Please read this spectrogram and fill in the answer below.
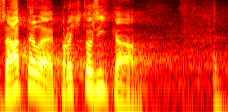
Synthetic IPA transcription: r̥aːt̪ɛlɛːpɾo̞t͡ʃt̪oriːka̰ː

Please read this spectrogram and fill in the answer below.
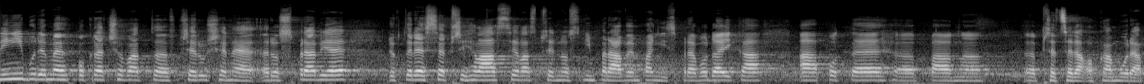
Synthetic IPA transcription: nɪɲiːbudɛmɛpo̞kɾat͡ʃo̞vat̪fpr̥ɛɾuʃɛnɛːɾo̞spɾavjɛ | do̞kt̪ɛɾɛːsɛpr̝̥ɪɦlaːsɪlaspr̥ɛdno̞st̪ɲiːmpɾaːvɛmpaɲiːspɾavo̞dajka | ʔapo̞t̪ɛːpan | pr̝̥ɛt̪sɛdaʔokamuɾa

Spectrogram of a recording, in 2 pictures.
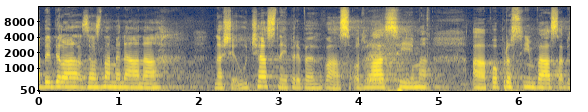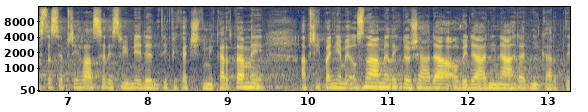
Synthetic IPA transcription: ʔabɪbɪlazaznamɛnaːna | naʃɛʔuːt͡ʃast̪nɛjpr̩vɛvaːsʔo̞̰dɦlaːsiːm | ʔapo̞pɾo̞siːmvaːsʔabɪst̪ɛsɛpr̝̥ɪɦlaːsɪlɪsviːmɪɪdɛnt̪ɪfɪkat͡ʃɲiːmɪkaɾt̪amɪ | ʔapr̝̥iːpadɲɛmɪo̞znaːmɪlɪɡdo̞ʒaːdaːʔo̞vɪdaːɲiːnaːɦɾadɲiːkaɾt̪ɪ

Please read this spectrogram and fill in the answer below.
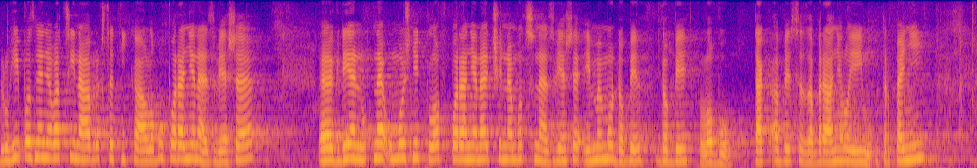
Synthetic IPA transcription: d̪ɾuɦiːpo̞zmɲɛɲo̞vat͡siːnaːvr̩xsɛt̪iːkaːlo̞vupo̞ɾaɲɛnɛːzvjɛr̝ɛ | ɡdɪjɛnut̪nɛːʔumo̞ʒɲɪt̪lo̞fpo̞ɾaɲɛnɛːt͡ʃɪnɛmo̞t͡snɛːzvjɛr̝ɛʔɪmɪmo̞dobɪdo̞bɪlo̞vu | t̪akʔabɪsɛzabɾaːɲɪlo̞jɛjiːmuʔut̪r̩pɛɲiː

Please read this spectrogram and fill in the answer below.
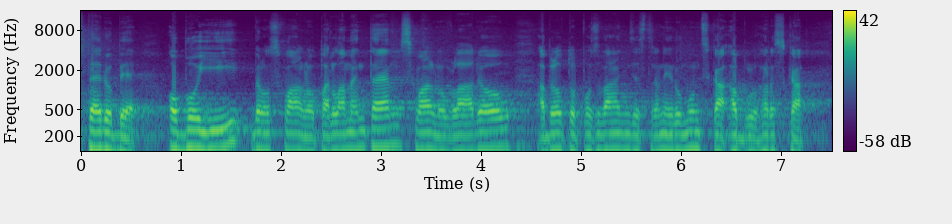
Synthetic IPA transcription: ft̪ɛːdo̞bjɛ | ʔobo̞jiːbɪlo̞sxvaːlɛnopaɾlamɛnt̪ɛmsxvaːlɛnowvlaːdo̞w | ʔabɪlo̞t̪o̞po̞zvaːɲiːzɛst̪ɾanɪɾumunskaʔabulɦaɾska

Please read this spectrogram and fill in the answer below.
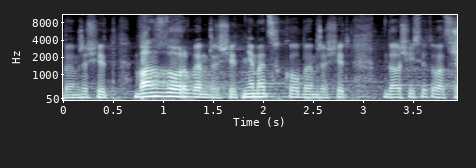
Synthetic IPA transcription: bɛmrɛʃɪt̪ | vanzdoɾbɛmrɛʃɪt̪ɲɛmɛt͡skobuɛmrɛʃɪt̪ | dalʃiːsɪt̪uat͡sɪ

